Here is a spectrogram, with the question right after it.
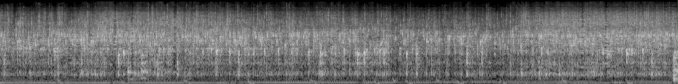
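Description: Chicken pieces sizzle and crackle steadily in hot oil in a pan, a loud, dense frying hiss that holds without a break.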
